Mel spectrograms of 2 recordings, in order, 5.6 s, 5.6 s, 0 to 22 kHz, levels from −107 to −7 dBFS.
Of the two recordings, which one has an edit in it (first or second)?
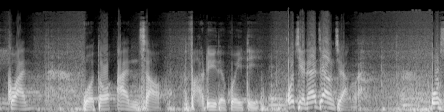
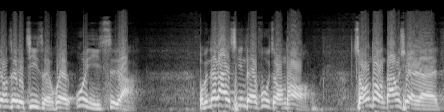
first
